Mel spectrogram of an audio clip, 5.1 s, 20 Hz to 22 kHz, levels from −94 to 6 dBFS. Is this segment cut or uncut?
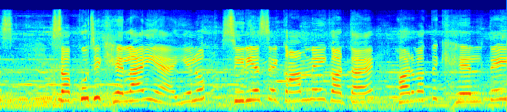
uncut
